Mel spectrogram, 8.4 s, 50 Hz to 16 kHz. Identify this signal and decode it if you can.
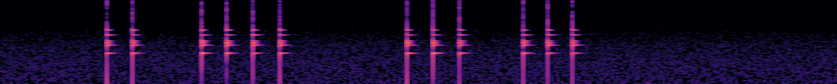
Tap code, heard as taps on glass, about 4 knocks a second. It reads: IN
